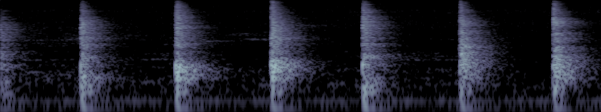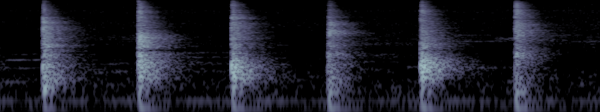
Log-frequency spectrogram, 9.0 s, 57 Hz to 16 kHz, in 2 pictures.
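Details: Cupped-hand chest percussion over the back between the lower ribcage and shoulders, a physiotherapy airway clearance technique to loosen lung secretions; steady hollow claps, about 85 a minute.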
